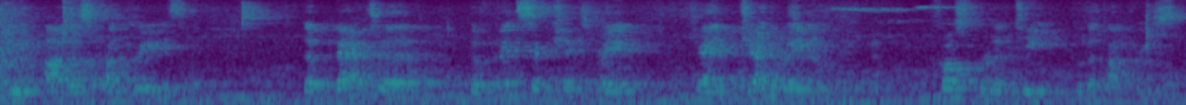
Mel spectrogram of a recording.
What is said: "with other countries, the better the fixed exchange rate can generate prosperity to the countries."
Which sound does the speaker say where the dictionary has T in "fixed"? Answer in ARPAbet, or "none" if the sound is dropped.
none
